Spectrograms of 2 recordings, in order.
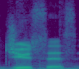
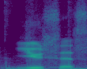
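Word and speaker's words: Jusis: Okay, it's not Juices, it's Usis. Okay, as I thought, it felt like a name where the J is silent and it's a Y sound.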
